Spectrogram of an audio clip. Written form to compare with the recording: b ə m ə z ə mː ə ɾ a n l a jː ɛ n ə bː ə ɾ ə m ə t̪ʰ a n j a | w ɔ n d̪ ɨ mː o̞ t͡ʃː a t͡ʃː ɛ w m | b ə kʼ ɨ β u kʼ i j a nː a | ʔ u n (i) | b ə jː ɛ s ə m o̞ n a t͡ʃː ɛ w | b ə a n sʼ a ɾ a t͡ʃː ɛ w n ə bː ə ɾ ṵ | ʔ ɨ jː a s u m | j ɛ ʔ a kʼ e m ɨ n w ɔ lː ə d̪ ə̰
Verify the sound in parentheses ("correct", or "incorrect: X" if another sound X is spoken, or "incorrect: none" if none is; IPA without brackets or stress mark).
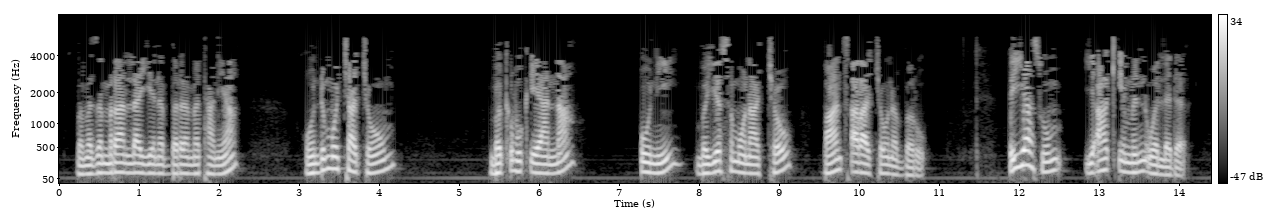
correct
